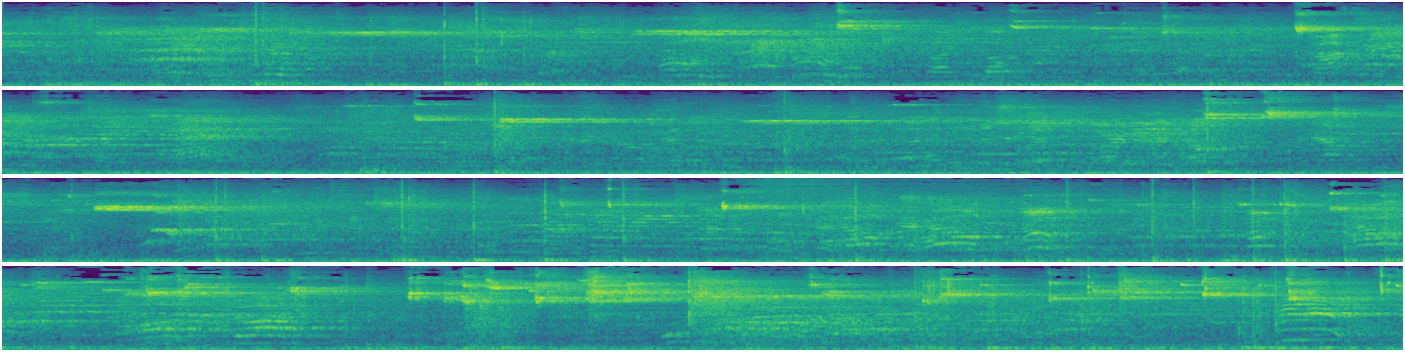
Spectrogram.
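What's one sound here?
Young boys shout and call out across a large echoing gym.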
